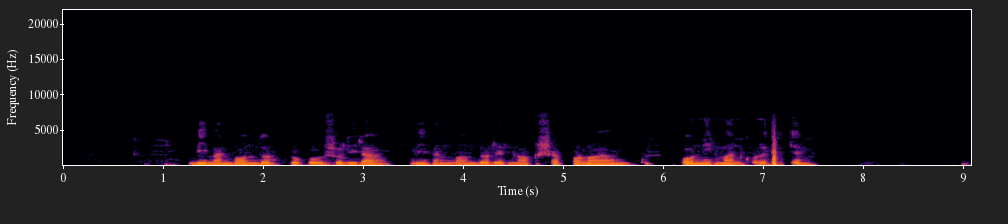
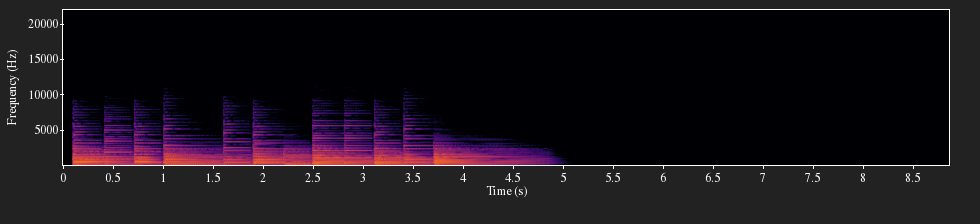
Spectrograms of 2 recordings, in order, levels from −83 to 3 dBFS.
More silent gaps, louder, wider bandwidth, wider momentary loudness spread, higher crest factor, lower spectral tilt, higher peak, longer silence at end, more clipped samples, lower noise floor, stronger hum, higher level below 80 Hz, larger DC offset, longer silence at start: neither; first, -23 LUFS vs -28 LUFS; second, 5.2 kHz vs 10 kHz; second, 8 LU vs 12 LU; about the same, 22 dB vs 18 dB; first, -10 dB/octave vs -6 dB/octave; first, -2 dBFS vs -12 dBFS; second, 0.05 s vs 4 s; neither; first, -83 dBFS vs -60 dBFS; neither; first, -50 dBFS vs -66 dBFS; neither; first, 1.05 s vs 0.1 s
